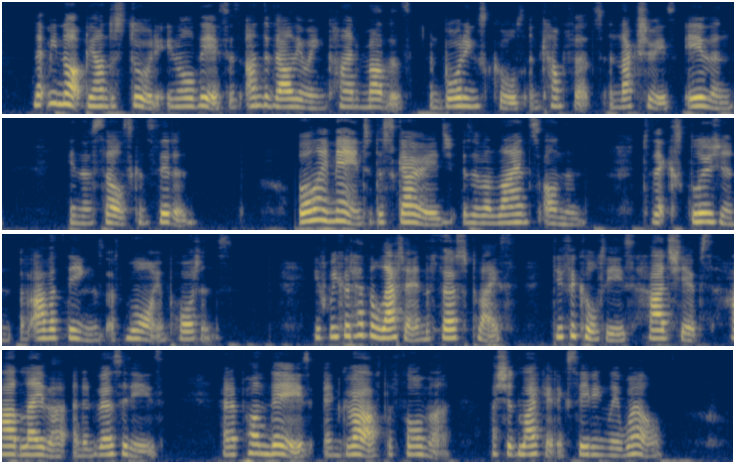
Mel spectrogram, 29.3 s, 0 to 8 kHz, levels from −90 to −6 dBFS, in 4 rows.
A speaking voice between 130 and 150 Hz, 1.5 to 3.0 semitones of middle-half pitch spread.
No: high, 215 Hz; narrow, 2.6 semitones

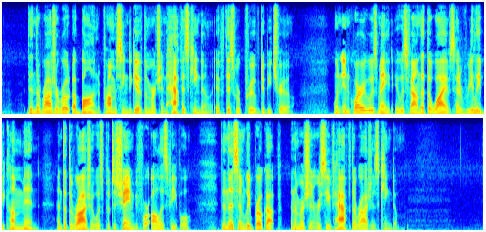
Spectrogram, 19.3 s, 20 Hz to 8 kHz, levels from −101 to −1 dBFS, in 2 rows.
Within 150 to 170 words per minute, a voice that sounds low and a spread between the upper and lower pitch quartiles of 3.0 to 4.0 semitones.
No: average, 185 wpm; low, 120 Hz; average, 3.6 semitones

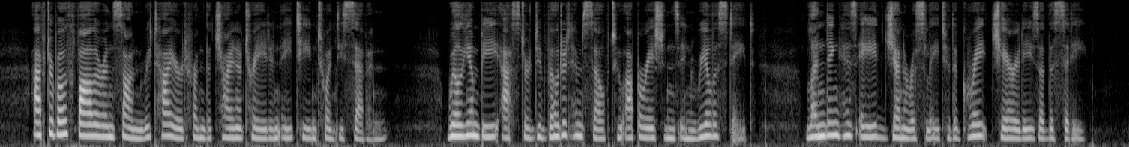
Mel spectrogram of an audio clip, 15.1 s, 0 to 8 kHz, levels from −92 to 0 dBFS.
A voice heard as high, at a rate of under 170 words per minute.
Yes: high, 195 Hz; average, 140 wpm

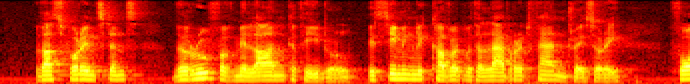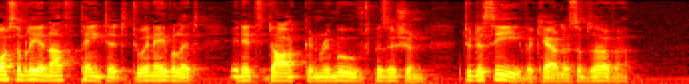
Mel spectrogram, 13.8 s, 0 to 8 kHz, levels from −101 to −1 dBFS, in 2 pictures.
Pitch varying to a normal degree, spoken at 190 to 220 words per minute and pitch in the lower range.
No: average, 3.5 semitones; average, 140 wpm; low, 105 Hz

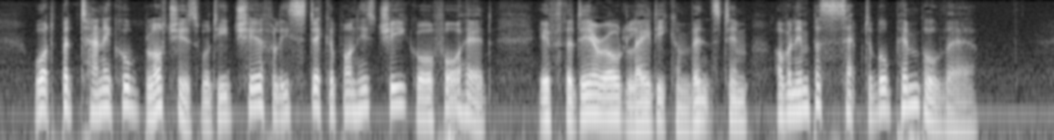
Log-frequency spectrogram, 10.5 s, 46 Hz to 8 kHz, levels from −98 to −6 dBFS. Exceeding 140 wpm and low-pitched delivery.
No: slow, 135 wpm; low, 120 Hz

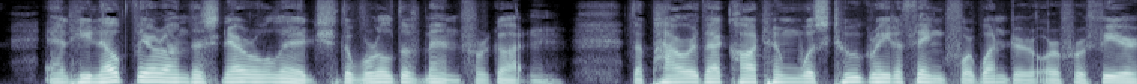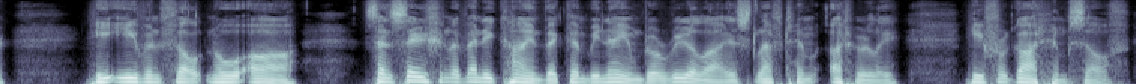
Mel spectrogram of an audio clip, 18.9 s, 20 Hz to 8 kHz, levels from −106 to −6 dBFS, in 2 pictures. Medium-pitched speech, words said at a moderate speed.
No: low, 110 Hz; average, 155 wpm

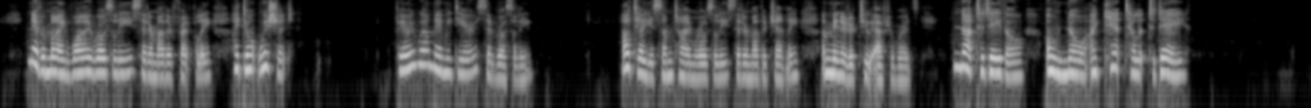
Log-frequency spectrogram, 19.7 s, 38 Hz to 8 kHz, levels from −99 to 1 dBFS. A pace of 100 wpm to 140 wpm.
Yes: slow, 135 wpm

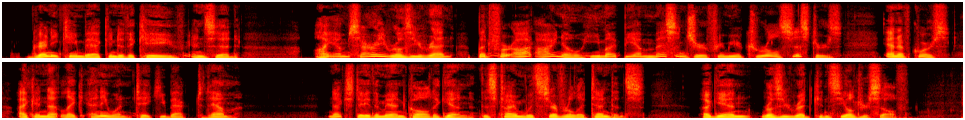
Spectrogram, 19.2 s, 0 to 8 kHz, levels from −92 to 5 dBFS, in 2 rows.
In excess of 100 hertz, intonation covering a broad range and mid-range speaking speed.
Yes: medium, 140 Hz; wide, 5.7 semitones; average, 170 wpm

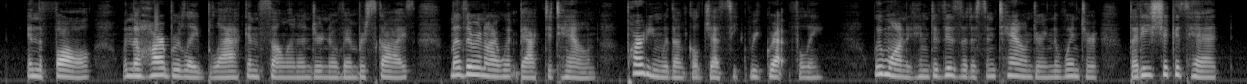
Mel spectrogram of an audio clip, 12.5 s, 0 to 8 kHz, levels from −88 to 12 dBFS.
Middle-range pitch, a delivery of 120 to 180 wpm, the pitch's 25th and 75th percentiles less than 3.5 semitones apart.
No: medium, 175 Hz; average, 195 wpm; average, 2.9 semitones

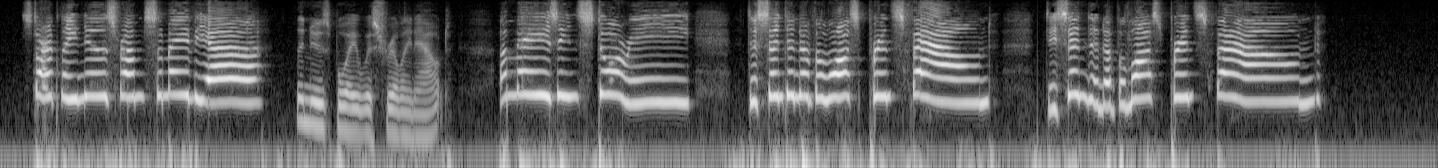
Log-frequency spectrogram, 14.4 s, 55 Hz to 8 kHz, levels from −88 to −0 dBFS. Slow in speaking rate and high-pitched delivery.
Yes: slow, 95 wpm; very high, 420 Hz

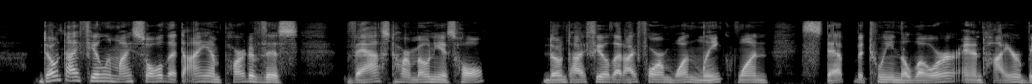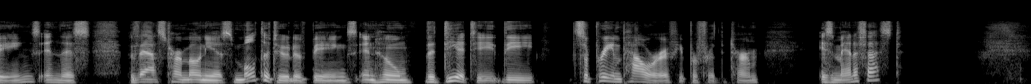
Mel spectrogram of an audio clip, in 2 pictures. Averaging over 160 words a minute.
No: average, 145 wpm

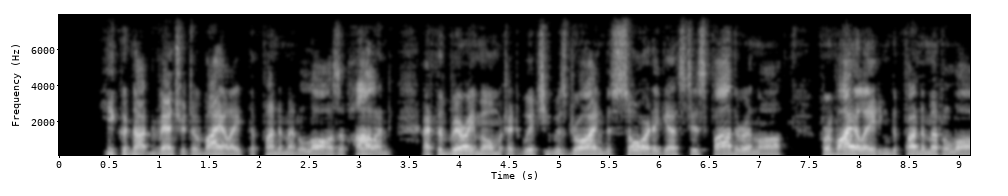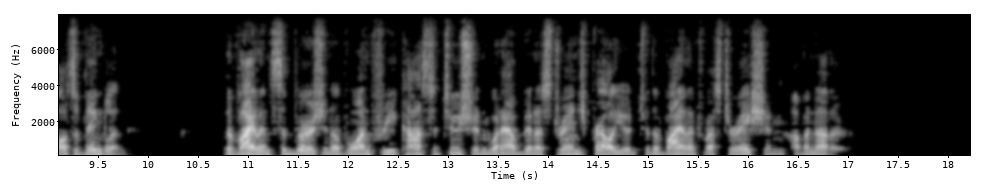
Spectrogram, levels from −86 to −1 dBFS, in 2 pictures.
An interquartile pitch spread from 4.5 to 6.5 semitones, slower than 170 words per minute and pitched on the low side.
No: average, 5.1 semitones; average, 175 wpm; low, 130 Hz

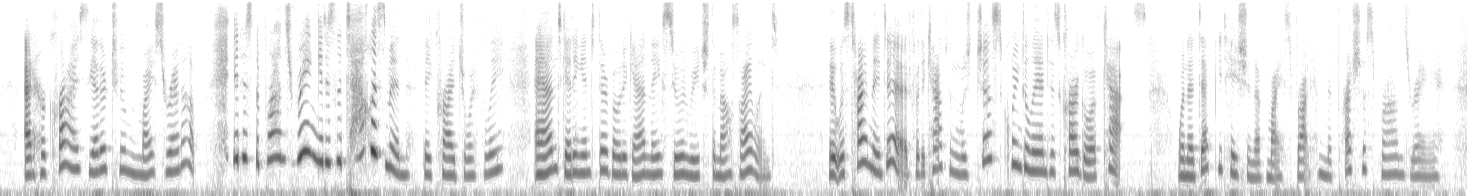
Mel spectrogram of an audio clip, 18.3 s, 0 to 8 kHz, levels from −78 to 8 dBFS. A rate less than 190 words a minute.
No: average, 200 wpm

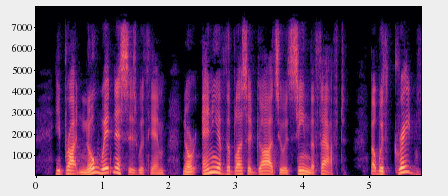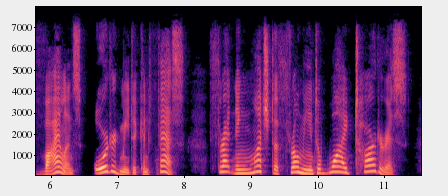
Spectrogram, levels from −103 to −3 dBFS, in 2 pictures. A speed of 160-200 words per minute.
Yes: average, 170 wpm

